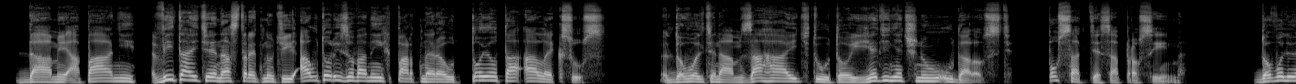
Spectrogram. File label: slovak narration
